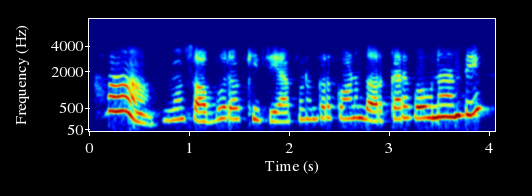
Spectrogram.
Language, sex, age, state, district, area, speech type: Odia, female, 60+, Odisha, Gajapati, rural, conversation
